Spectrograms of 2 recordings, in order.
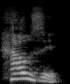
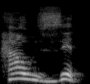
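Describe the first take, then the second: First: The words are joined and the final t is dropped. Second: The words are separate and the final t is pronounced. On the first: "eu omito ele, eu digo how's it. Ó, engoli, viu?" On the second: "ao invés de eu dizer how is it, tá vendo esse t do T?"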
